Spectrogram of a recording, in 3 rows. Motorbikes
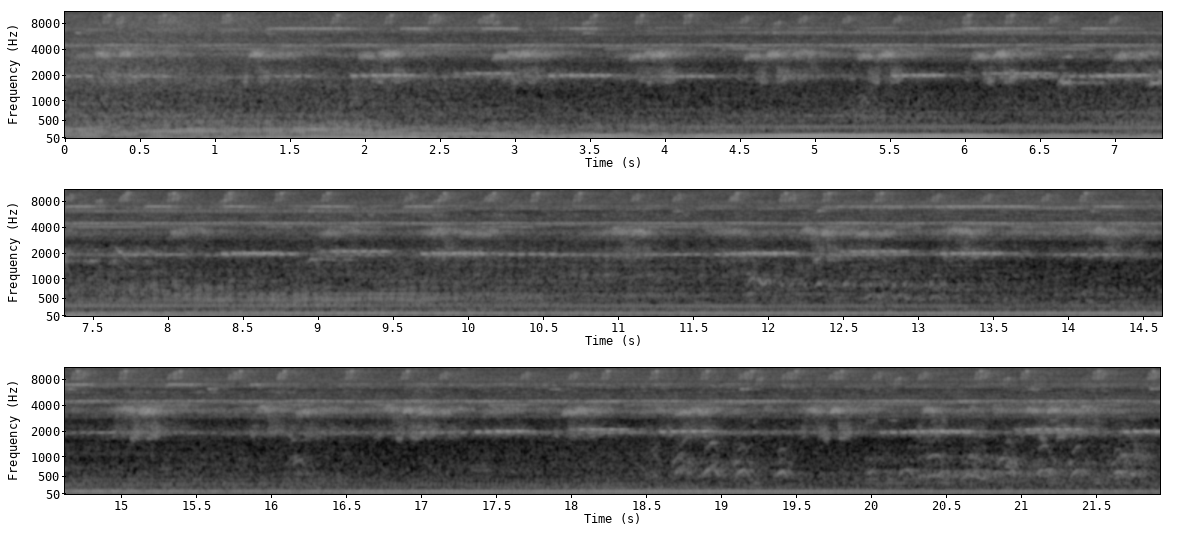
0:00.0 0:03.3

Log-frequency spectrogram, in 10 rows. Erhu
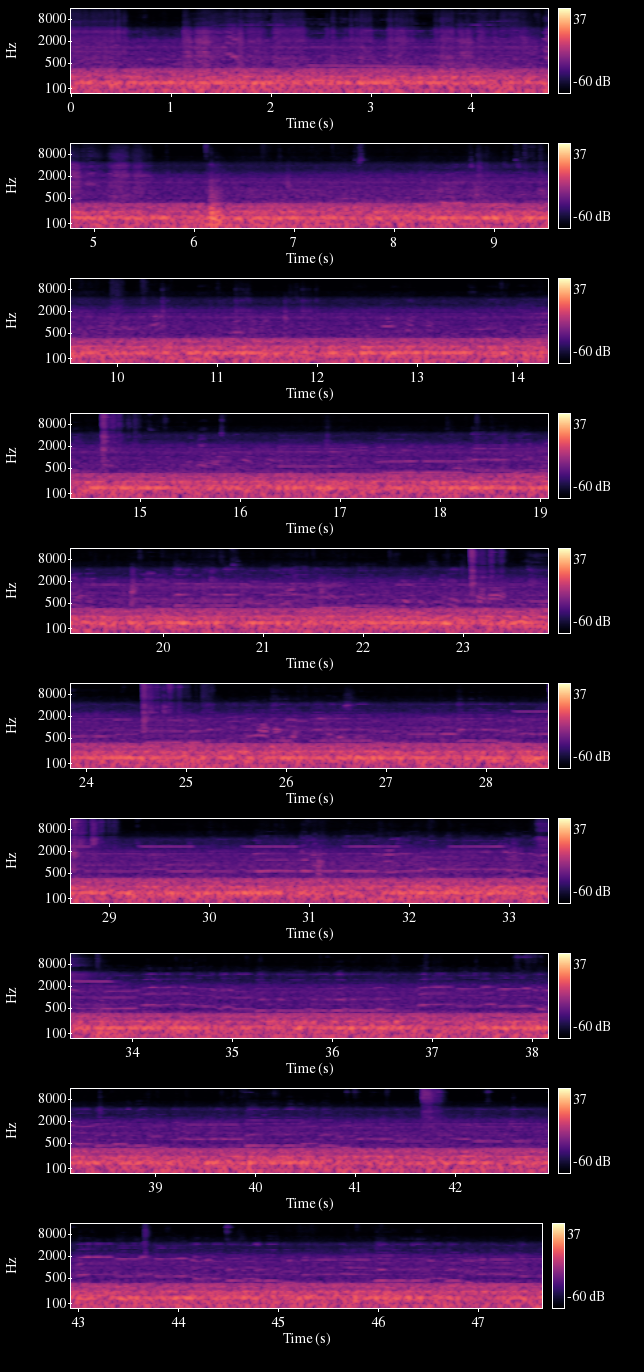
0:23.0 0:47.6

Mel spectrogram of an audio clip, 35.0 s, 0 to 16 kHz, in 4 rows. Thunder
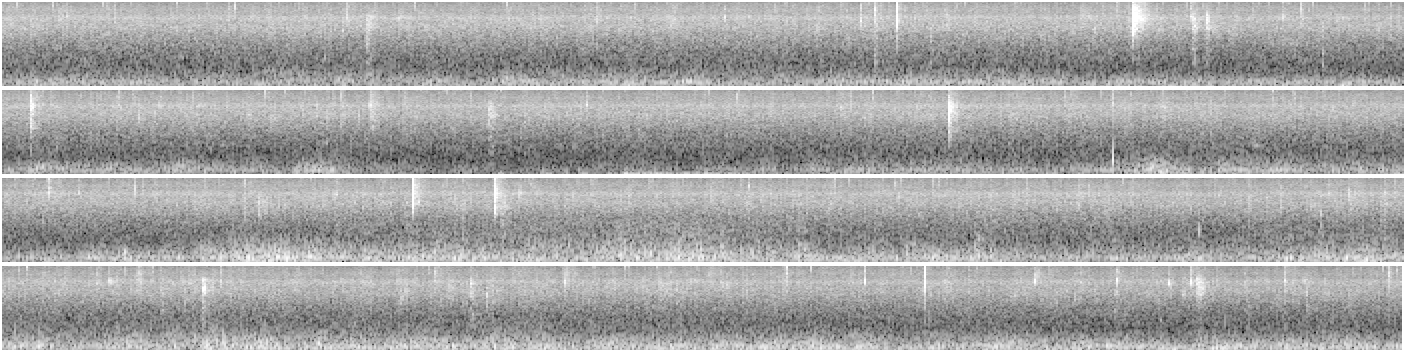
0:18.0 0:35.0

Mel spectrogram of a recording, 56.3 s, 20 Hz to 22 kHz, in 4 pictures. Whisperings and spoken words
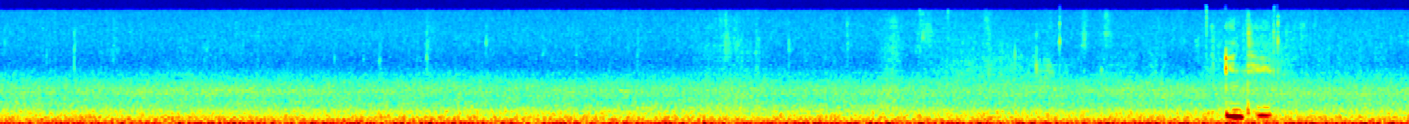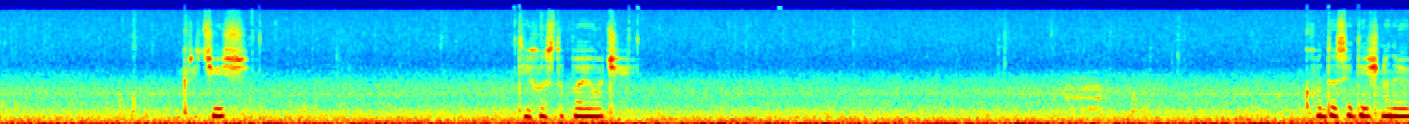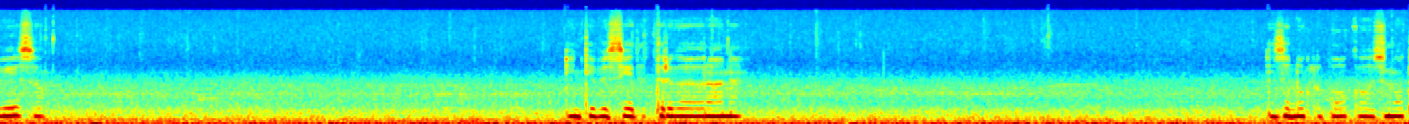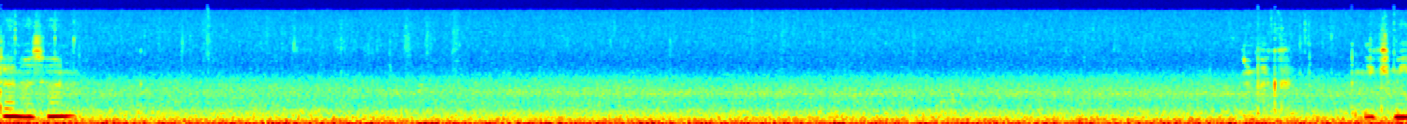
0:12.2 0:12.9, 0:16.0 0:16.6, 0:54.7 0:56.3

